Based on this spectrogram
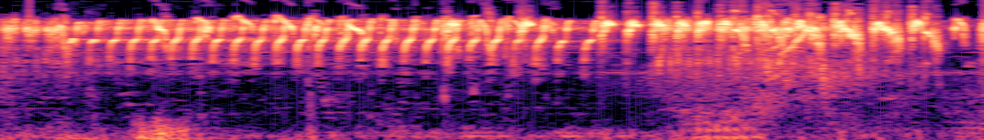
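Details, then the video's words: Noisy high-pitched sunbird chatter used to attract sunbirds: steady rapid trilled chirps, growing into denser, overlapping twitters toward the end. "Suara Pikat Burung Kolibri Paling Manjur"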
